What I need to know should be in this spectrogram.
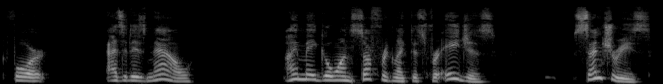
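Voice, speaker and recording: An actor playing a tormented, invisible male spirit in an old-time radio horror play, with dramatic, anguished, halting delivery. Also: sits high, animated. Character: tormented invisible male spirit wandering his haunted house.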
